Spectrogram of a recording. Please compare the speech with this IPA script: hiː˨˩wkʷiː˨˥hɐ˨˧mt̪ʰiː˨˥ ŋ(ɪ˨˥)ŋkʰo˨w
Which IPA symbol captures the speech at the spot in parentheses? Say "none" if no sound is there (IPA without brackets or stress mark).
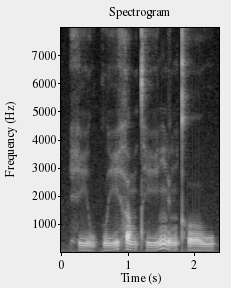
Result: ɪ˨˥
